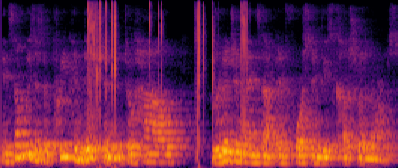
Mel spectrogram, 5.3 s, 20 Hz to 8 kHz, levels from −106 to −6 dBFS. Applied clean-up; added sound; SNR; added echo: none; Fart; 17 dB; reverberation time 1.0 s.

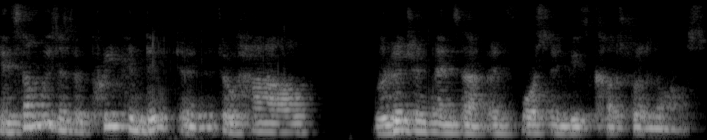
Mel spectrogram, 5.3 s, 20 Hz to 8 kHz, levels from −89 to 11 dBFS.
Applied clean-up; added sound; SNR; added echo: neural mask model DeepFilterNet 3.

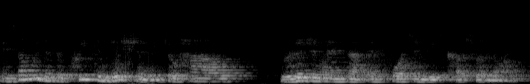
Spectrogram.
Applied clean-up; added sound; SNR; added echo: neural separator model SepFormer DNS4.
